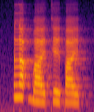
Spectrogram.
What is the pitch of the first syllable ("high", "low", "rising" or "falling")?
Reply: high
